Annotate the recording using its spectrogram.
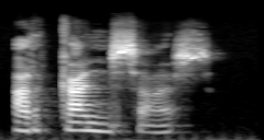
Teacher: notice the stress it's on the second last syllable Aransas and notice also the final s i don't drop it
